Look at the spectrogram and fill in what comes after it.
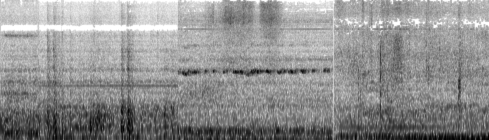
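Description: Train running, heard from inside the car: a steady rumble that changes abruptly twice as clips are cut together. The middle stretch carries a steady high whine, and the last stretch a heavier low rumble.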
